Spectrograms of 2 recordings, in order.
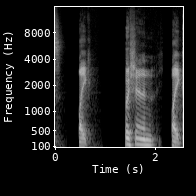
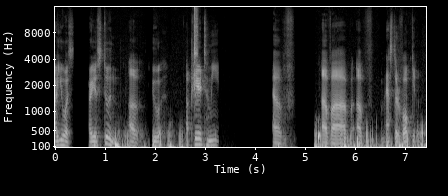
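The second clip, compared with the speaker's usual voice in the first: faint, lightly done put-on French accent; 2 semitones lower than usual. Playing a character in an improvised scene, in a light French accent. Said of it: "a French accent".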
